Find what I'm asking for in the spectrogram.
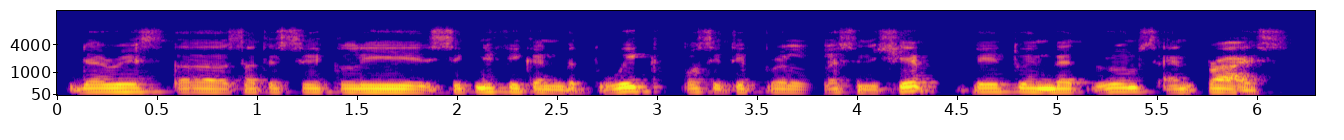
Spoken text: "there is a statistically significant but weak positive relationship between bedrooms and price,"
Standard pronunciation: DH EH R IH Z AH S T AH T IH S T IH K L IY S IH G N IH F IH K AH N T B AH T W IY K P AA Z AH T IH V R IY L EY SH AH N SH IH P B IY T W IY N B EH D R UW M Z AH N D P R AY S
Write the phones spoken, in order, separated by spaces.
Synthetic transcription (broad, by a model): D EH R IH S AH S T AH T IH S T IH K L IY S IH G N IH F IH K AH N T B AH T W IY K P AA S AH T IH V R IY L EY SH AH N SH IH P B IY T W IY N B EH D R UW M S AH N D P R AY S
